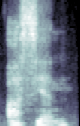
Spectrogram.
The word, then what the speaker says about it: Ahsian: It's by Robert Simmons and Naisha Asian. It's spelled Ahsian.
